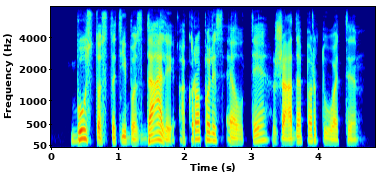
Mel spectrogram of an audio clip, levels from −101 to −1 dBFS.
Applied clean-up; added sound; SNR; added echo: none; none; none; none.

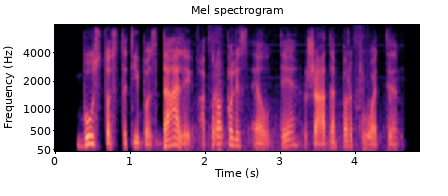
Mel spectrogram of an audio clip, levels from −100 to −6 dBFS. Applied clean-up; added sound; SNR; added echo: neural separator model SepFormer DNS4.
